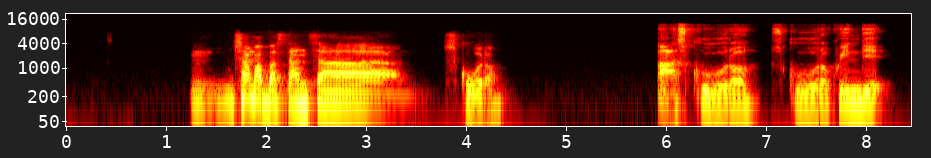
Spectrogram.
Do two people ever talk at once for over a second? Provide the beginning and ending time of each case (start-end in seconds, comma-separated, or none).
none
